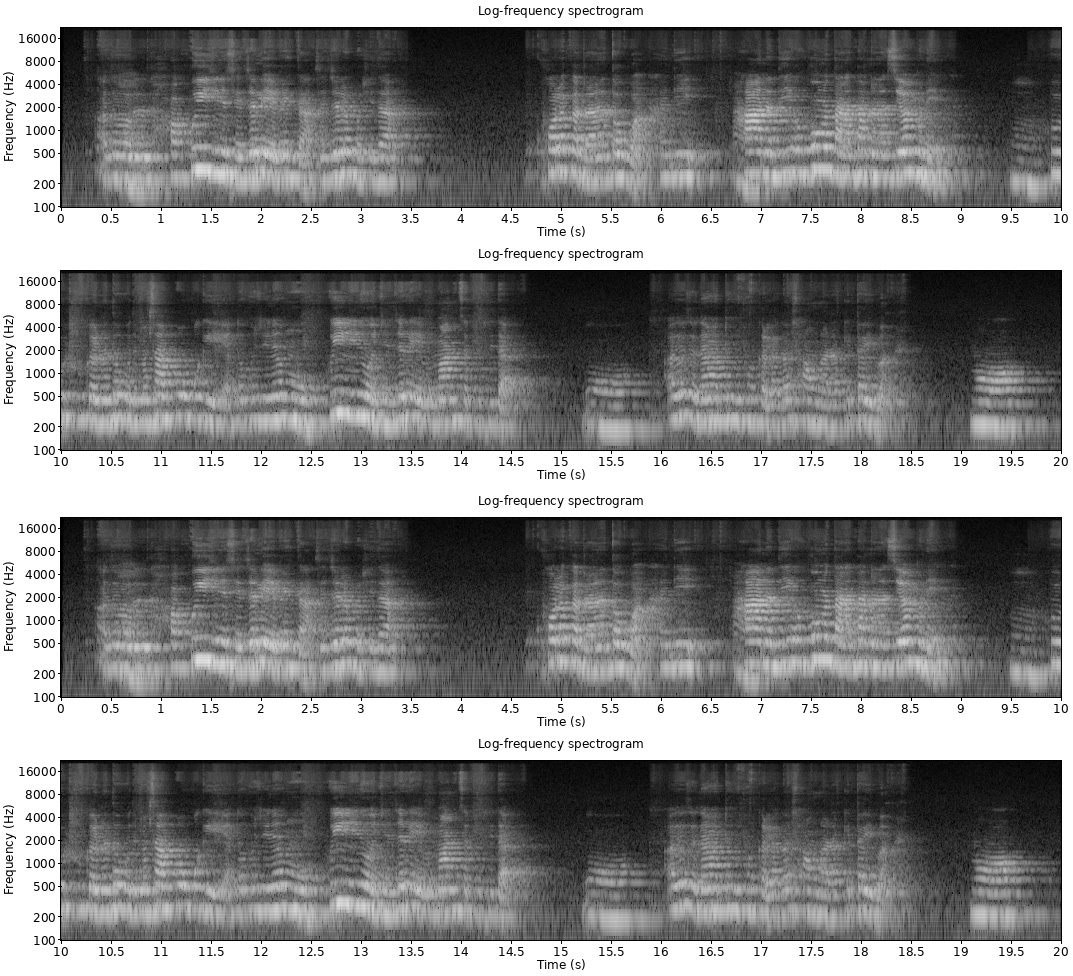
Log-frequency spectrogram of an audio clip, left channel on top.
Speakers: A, on the left; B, on the right.
A: ꯑꯗꯣ
B: ꯑꯥ
A: ꯍꯧ ꯍꯨꯏꯁꯤꯅ ꯆꯦꯟꯖꯜꯂꯛꯑꯦꯕ ꯍꯦꯛꯇ ꯆꯦꯟꯖꯜꯂꯛꯄꯁꯤꯗ ꯈꯣꯠꯂꯛꯀꯗ꯭ꯔꯅ ꯇꯧꯕ ꯍꯥꯏꯗꯤ ꯍꯥꯟꯅꯗꯤ
B: ꯑꯥ
A: ꯍꯧꯗꫭꯡꯅ ꯇꯥꯟꯅ ꯇꯥꯟꯅꯔ ꯆꯤꯛꯑꯝꯅꯦ
B: ꯎꯝ
A: ꯍꯨ ꯀꯩꯅꯣ ꯇꯧꯕꯗꯤ ꯃꯆꯥ ꯄꯣꯛꯄꯒꯤ ꯑꯗꯣ ꯍꯧꯖꯤꯛꯅ ꯑꯃꯨꯛ
B: ꯎꯝ
A: ꯍꯨꯏꯁꯤ ꯅ ꯆꯦꯟꯖꯜꯂꯛꯑꯦꯕ ꯃꯥꯅ ꯆꯠꯄꯁꯤꯗ
B: ꯑꯣ
A: ꯑꯗꯨꯗꯨꯅ ꯇꯨ ꯐꯟꯀꯠꯂꯒ ꯁꯥꯎꯅꯔꯛꯀꯦ ꯇꯧꯔꯤꯕ
B: ꯑꯣ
